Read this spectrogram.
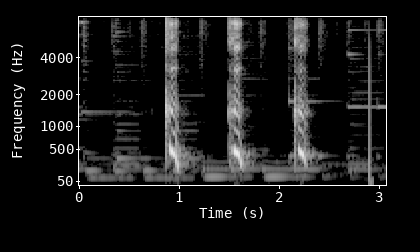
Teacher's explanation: вимовляючи цей звук пісенька не виходить його не можна Ні потягнути ні проспівати він точно вибухає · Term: звук к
